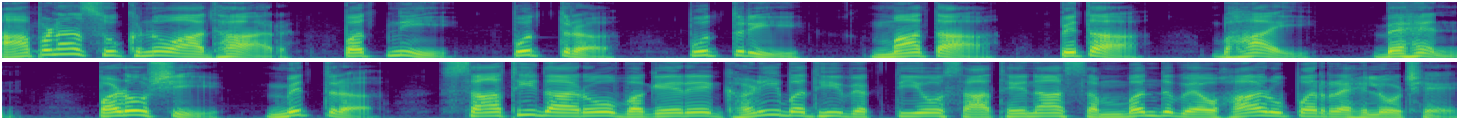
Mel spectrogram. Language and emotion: Gujarati, neutral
